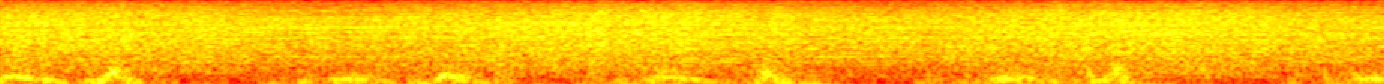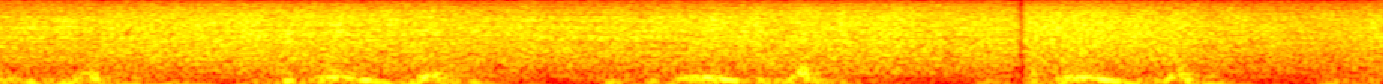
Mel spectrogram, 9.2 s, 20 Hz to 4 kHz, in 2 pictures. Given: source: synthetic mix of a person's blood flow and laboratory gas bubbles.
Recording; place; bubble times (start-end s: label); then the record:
Doppler ultrasound of blood flow; precordium
3.55-3.67 s: bubbles
3.97-4.07 s: bubbles
From the record:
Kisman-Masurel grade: 122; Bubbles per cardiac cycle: 1 to 2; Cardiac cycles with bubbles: 10 to 50%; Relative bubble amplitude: moderate (0.250 to 0.450); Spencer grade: 2 (many but less than half of the cardiac periods contain bubble signals, singularly or in groups); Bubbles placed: only in the low amplitude regions of the cardiac cycle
